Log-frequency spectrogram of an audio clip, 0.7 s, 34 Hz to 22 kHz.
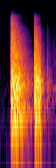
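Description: A rubber bouncy ball, left in liquid nitrogen for about 30 seconds, is tapped twice against glass, giving two hard, short knocks. The ball is rock hard: removing its heat energy has made it brittle rather than frozen.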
